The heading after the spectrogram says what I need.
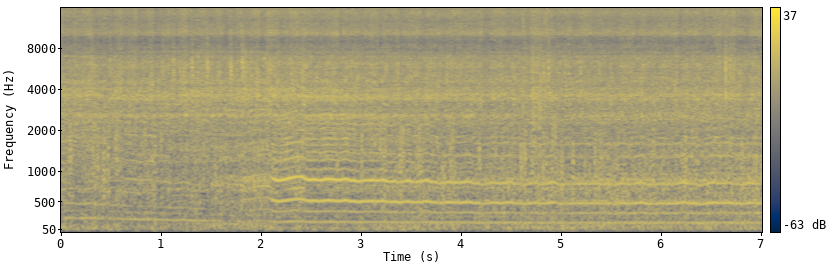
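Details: Suzuki GSX-R400 (RL) motorcycle engine: revs climb then hold with light ticking over the hum; owner suspects valve shims or timing chain, unconfirmed.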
